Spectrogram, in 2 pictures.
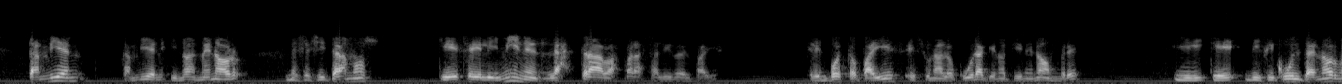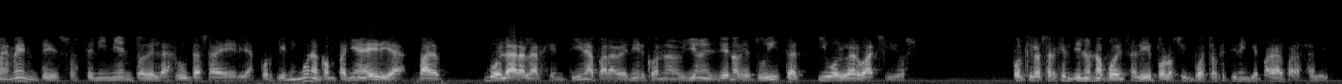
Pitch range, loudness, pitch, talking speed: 95-150 Hz, -26 LUFS, 110 Hz, 160 wpm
